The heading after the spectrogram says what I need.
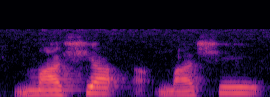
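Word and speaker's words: מָשִׁיחַ: 근데 이게 마시아 이거는 사실 예를 들어서 워터 이라면 안 되듯이 워를 이래야 되지요. 이거는 진하게 발음되면 안 됩니다. 그러니까 마시아 이렇게 됩니다.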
